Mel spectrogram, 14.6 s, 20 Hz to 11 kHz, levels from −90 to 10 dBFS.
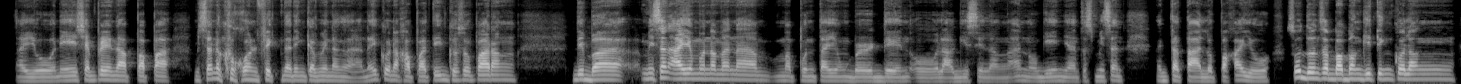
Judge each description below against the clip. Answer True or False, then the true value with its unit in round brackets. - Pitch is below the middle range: True (130 Hz)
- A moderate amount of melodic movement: True (5.0 semitones)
